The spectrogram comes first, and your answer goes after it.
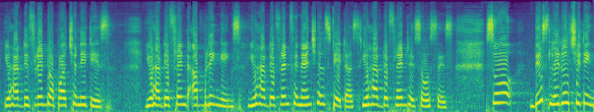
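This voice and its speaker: A woman's voice: high voice, poor audio. A woman, a principal on a panel, giving students direct, motherly advice. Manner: motherly, direct, addresses students as dear children.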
